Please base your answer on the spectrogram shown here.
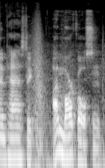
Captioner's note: whooshing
